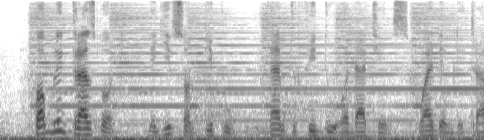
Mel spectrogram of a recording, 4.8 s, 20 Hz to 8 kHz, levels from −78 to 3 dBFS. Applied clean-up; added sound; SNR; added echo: none; Church bell; -1 dB; none.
